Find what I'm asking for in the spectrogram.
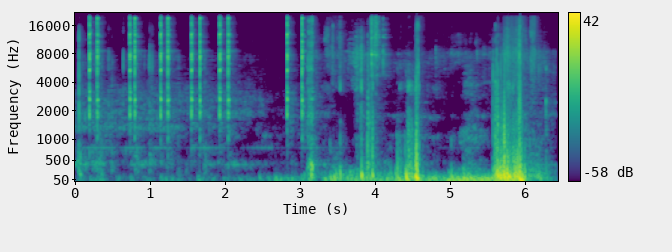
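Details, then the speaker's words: Electrolux iron thermostat contact, lifted by hand at the metal plate; a run of sharp, crisp clicks about twice a second, then handling rustle, disconnecting immediately: normal thermostat contact click. "If I lift this a little bit, it should disconnect immediately. As you can hear, it disconnects immediately."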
